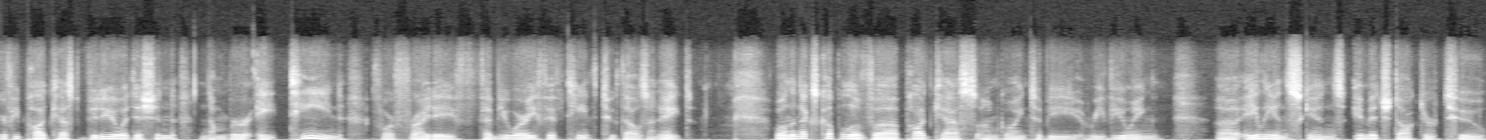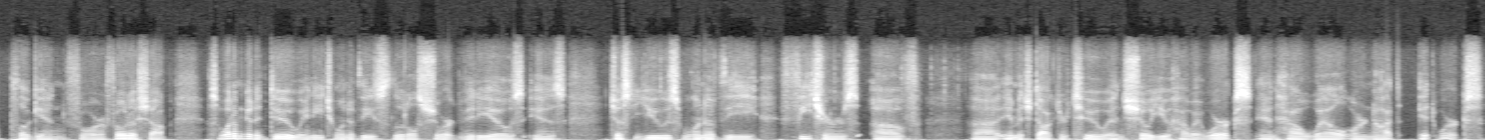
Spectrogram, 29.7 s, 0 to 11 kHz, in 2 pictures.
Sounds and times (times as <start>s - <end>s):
Speech: 0.0s - 7.0s, 7.7s - 29.7s.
